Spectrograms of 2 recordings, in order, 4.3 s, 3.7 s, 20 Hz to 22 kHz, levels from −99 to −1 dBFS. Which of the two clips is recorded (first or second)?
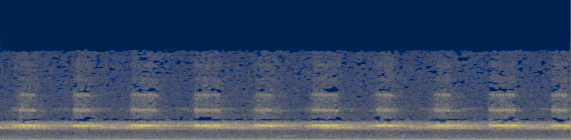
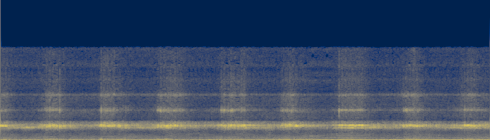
first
